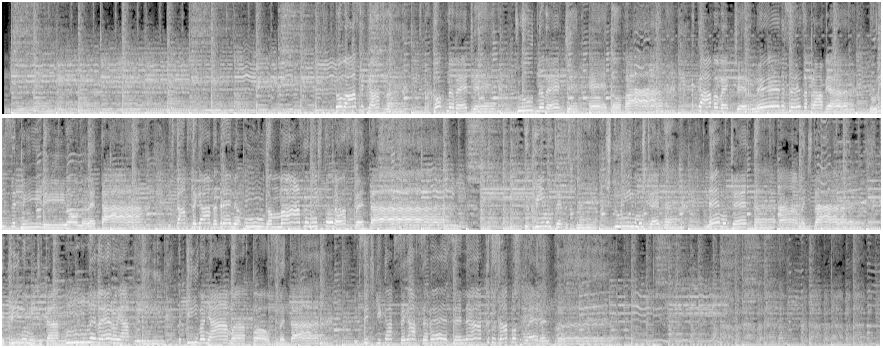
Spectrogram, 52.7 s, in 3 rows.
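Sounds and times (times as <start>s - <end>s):
rock and roll music: 0.0s - 52.7s.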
